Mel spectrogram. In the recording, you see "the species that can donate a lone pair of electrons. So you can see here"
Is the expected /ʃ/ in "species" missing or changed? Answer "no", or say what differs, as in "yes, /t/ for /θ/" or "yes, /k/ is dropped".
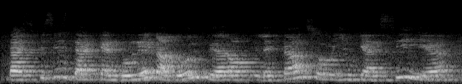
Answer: yes, /s/ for /ʃ/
